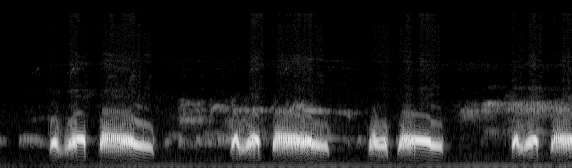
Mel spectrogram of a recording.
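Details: Spotted dove cooing, a lure voice used to provoke other doves into cooing: deep, hollow coos in paired phrases, a short note followed by a longer drawn-out one, repeated about every one and a half seconds.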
